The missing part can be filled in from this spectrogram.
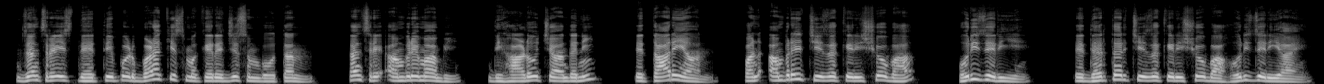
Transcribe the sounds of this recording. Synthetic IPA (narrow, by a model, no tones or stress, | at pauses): d͡ʒɛ̃ːsɾɛɪsd̪ʱɐɾt̪ip̬ʊɽbɐɽakɪsmak̬eːɾed͡ʒɪsəmbʱoːt̪ən | t̪ɛ̃ːsɾɛʔɐ̃mbɾemãbʱi | d̪ʱɪɦaːɽot͡ʃãːnd̪ni | t̪et̪aːɾeaːn | pɐnɐ̃mbɾeɾit͡ʃiːzakeːɾiʃoːbʱa | ɦoːɾizɐɾije | t̪ed̪ʱɐɾt̪ɐɾit͡ʃiːzakeːɾiʃoːbʱaɦoːɾizɐɾiaːeː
